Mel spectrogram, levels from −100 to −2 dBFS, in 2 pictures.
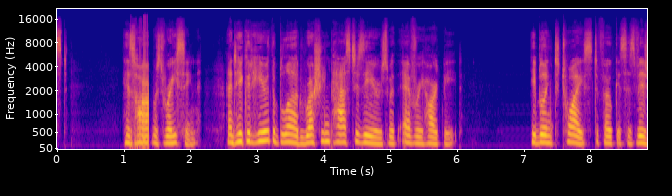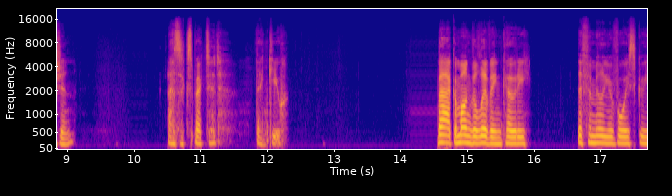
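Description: The audio has Bluetooth stutter at four points: 1.10 to 1.40 s, 7.09 s, 9.96 to 10.20 s, and 14.19 to 14.56 s. Packets arrived late or not at all, so the receiver kept replaying its last short slice. That gives a brief buzzing, machine-gun repeat. The first event is broken up, with gaps spread over about 300 ms. The sound then jumps ahead, skipping roughly 190 to 410 ms of material each time.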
